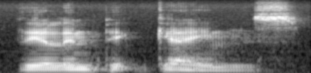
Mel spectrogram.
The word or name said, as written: the olympic games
